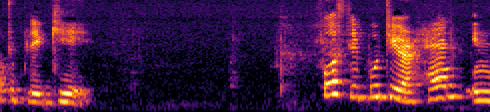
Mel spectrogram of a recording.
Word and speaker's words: Ghe: See here, Ghe, G-H-E, Ghe. We say this bowl, we pronounce this bowl as Ghe, Ghe.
